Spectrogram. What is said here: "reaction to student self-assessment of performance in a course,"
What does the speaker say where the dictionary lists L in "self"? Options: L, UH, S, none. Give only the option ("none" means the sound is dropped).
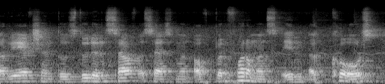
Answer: L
